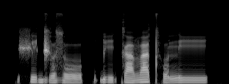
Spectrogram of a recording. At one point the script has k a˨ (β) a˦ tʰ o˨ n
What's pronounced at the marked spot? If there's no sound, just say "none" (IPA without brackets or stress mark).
β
